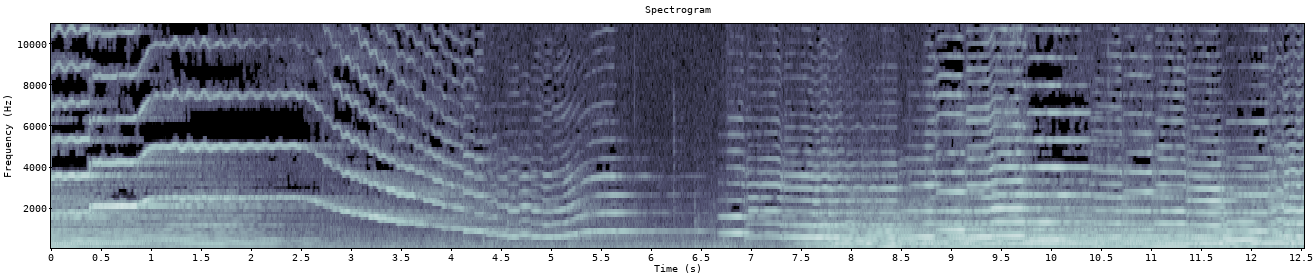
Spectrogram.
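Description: Solo violin climbs to a high held note, then slides down in one long glissando and settles on a soft lower note. After a brief near-hush, fuller playing resumes with lower sustained notes sounding beneath the violin.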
